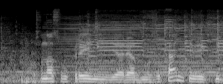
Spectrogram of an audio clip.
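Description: Hurdy-gurdy (wheel lyre) playing: the turning wheel sounds a steady drone on its drone strings while a melody is played on the keyed string, growing louder about half a second in.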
